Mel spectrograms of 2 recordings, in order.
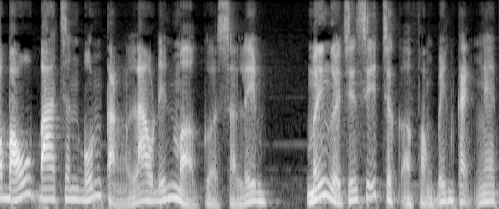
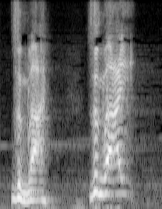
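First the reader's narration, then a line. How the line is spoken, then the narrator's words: Shriek. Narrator (Vietnamese): Báu rú lên một tiếng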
